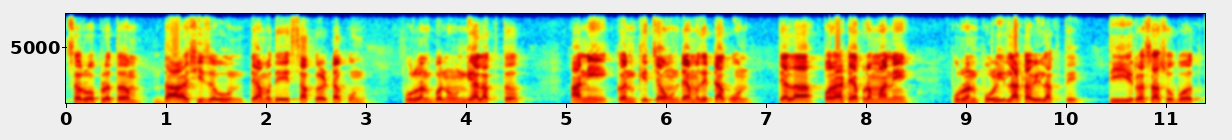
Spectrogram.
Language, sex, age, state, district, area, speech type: Marathi, male, 18-30, Maharashtra, Washim, rural, spontaneous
